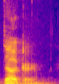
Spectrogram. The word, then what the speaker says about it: Duggar: So how do you say his last name? Clarify that with me. – It's Josh Duggar. – Duggar. – Yes.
